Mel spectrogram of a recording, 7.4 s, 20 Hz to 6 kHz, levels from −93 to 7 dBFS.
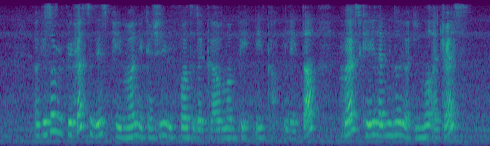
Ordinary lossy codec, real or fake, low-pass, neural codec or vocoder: AAC, 24 kbps; real; 5.4 kHz; none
